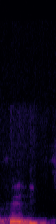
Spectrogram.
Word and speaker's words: Félix: lleva una penúltima sílaba al igual que félix félix se está terminando en x de acuerdo y porque él ha puesto tilde porque la mayor fuerza de voz la lleva en fe tú no dices félix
